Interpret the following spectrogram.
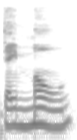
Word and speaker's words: daemon: That's how it's pronounced, daemon.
